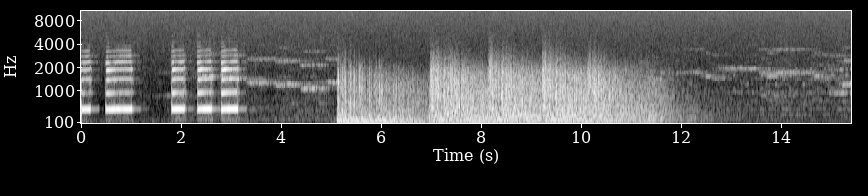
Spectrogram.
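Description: Several short warning signal blasts sound at a stone quarry, then a loud, rumbling blasting explosion follows, with repeated booms and debris roar fading out over several seconds.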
